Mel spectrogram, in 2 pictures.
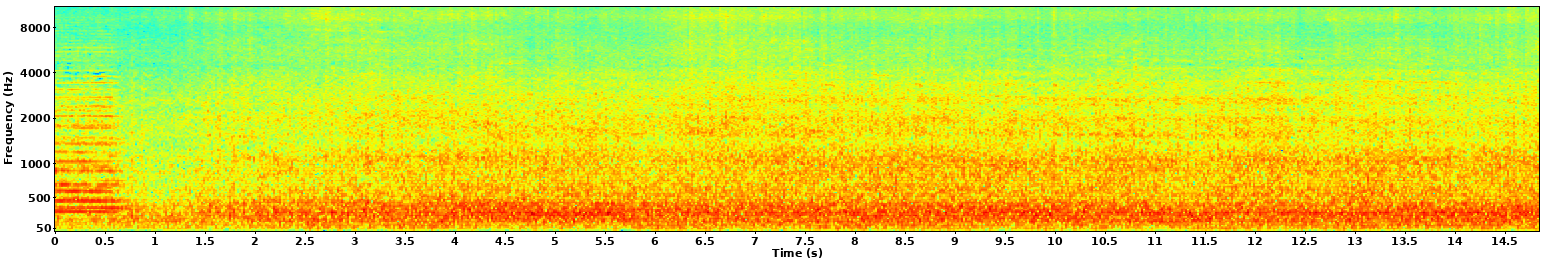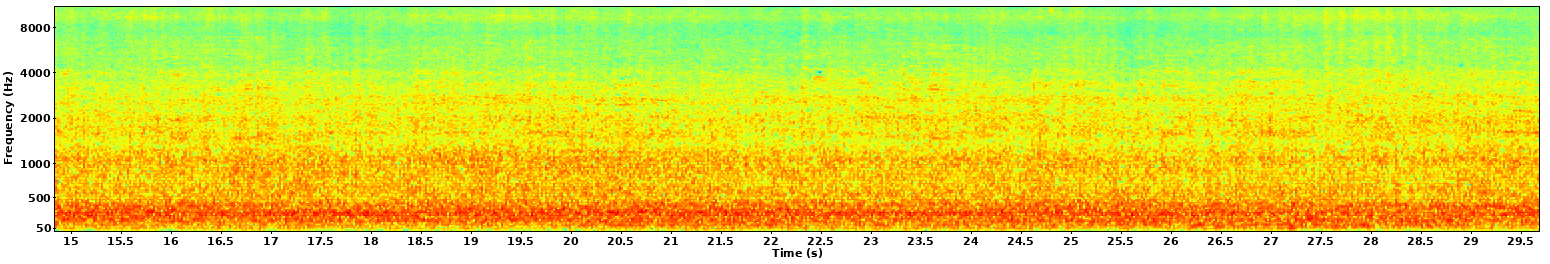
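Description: A diesel locomotive horn chord cuts off under a second in. Then a long CSX manifest freight's cars roll past at speed: a steady noise of steel wheels on rail with a clickety-clack.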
